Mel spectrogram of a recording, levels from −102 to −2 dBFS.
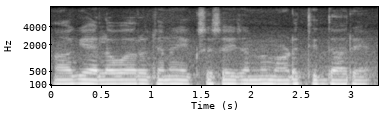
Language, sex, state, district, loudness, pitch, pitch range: Kannada, male, Karnataka, Bangalore, -13 LUFS, 110 Hz, 105-110 Hz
